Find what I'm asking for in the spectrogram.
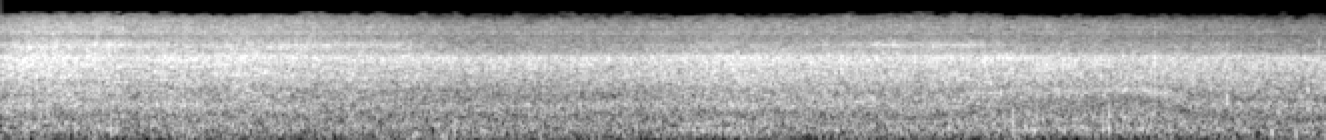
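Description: Strong wind sweeping across a hilltop farm field during a typhoon, a dense, continuous roar buffeting the microphone at a steady loud level with no voices.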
